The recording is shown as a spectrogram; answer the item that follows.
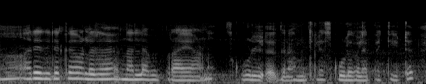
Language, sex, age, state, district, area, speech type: Malayalam, female, 30-45, Kerala, Idukki, rural, spontaneous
